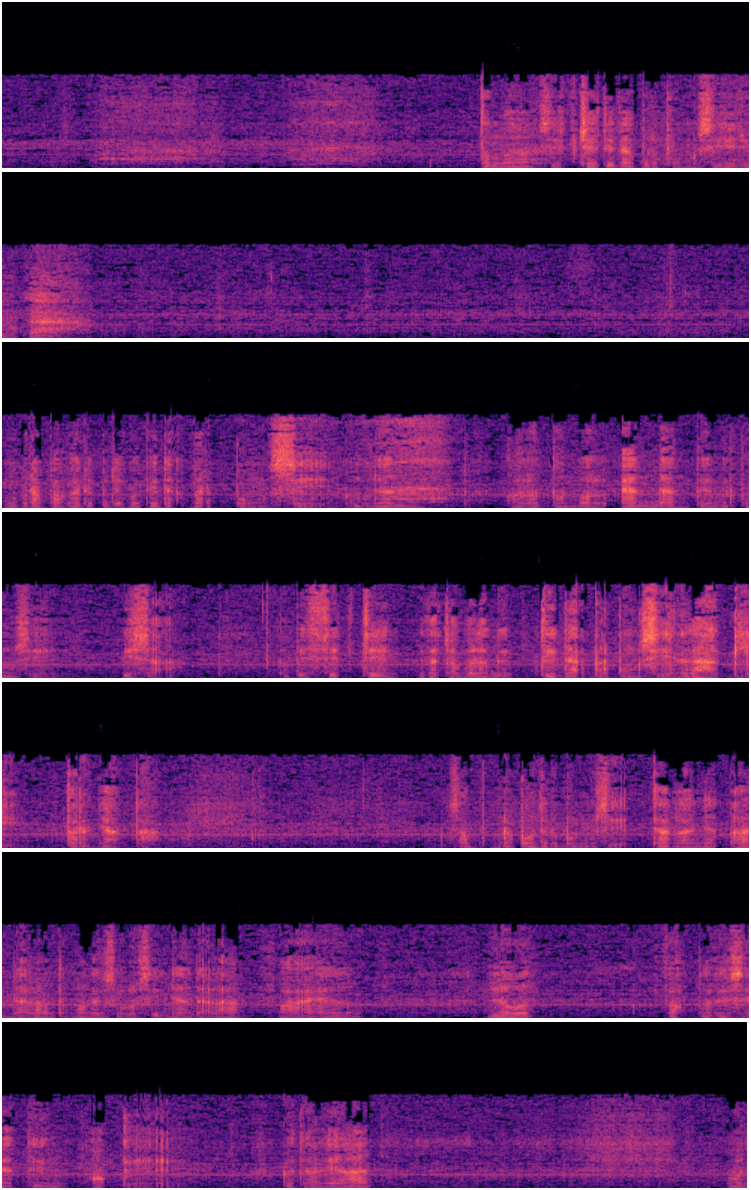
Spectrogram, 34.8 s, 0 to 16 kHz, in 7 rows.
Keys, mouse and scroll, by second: 0.5-1.7 drag, 2.0 click, 2.1-2.5 drag, 3.8 middle click, 5.3 middle click, 7.3 shift+c, 8.3 shift+c, 8.7 shift+c, 8.8 shift+c, 11.2-14.7 typing, 16.5 n, 17.5 n, 18.0 n, 20.0 t, 20.0 n, 21.5-26.8 typing, 29.5 shift+c, 29.9 shift+c, 30.2 shift+c, 32.0-33.0 drag.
